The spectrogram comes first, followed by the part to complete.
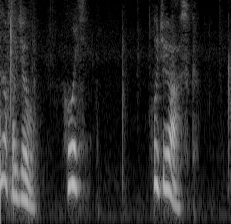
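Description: A young girl's voice: three short high-pitched utterances, each falling in pitch.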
